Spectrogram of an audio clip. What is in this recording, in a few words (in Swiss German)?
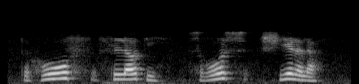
"hueflatti", alsace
